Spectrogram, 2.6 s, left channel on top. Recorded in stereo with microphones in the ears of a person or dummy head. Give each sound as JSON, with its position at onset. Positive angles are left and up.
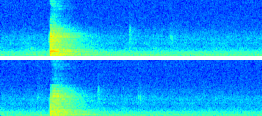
{"t": 0.5, "sound": "a drawer", "side_deg": 20, "distance_m": 1.2}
